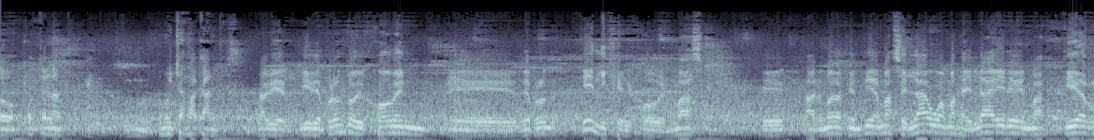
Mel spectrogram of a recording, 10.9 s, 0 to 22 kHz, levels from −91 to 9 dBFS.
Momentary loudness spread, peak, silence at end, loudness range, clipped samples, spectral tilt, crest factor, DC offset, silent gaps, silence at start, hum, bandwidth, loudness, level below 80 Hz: 7 LU; 0 dBFS; 0 s; 2 LU; under 0.1%; -4 dB/octave; 10 dB; under 0.1%; none; 0 s; none; 16.5 kHz; -10 LUFS; -48 dBFS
